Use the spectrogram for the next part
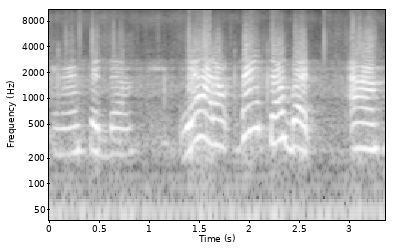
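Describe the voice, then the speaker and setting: High, bright American woman on vintage radio. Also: expressive, measured pace. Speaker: radio show guest. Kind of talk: live 1940s radio interview, telling anecdotes. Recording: noisy old 1940s radio recording.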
